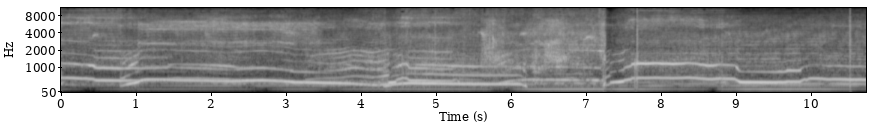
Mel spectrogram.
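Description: Wolves howling: long pitched howls that rise, hold and slide down, overlapping one another, over a steady low hum.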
